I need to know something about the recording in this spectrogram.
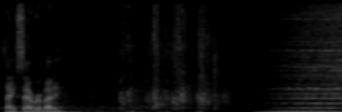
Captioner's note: audience applauding; upbeat music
